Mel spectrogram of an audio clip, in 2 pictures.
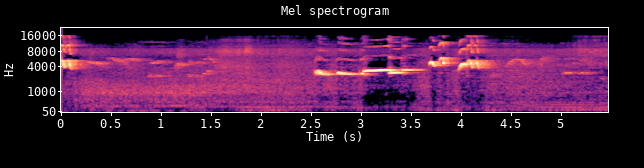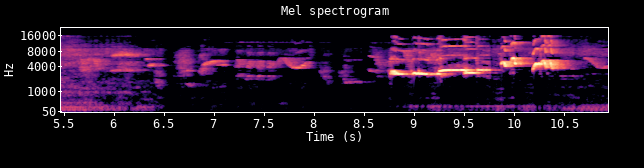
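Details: Oriental magpie-robin giving a relaxed song to coax reluctant magpie-robins to sing; loud bursts of whistled and warbled notes with rising slurs, a quieter stretch of scattered soft notes, then another bright phrase.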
